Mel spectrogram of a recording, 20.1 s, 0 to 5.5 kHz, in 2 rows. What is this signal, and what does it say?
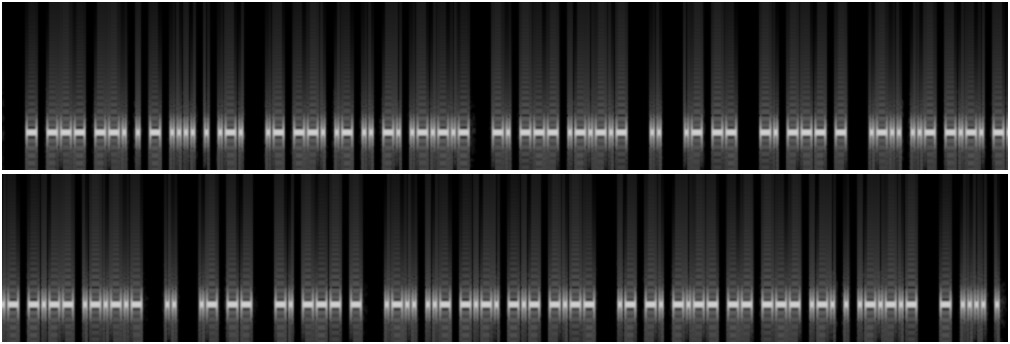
Morse code, heard as a keyed tone, about 34 wpm, 600 Hz. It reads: TOGETHER AGAIN. NO. I AM NOT LUCKY. I AM NOT LUCKY ANYMORE. THE
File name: the old man and the sea 2 35wpm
